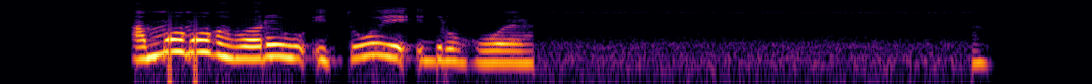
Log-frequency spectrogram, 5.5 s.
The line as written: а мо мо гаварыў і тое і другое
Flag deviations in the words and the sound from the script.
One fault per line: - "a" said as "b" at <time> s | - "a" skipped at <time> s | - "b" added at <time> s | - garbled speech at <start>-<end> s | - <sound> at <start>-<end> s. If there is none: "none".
none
